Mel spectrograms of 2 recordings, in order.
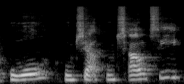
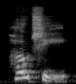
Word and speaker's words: Hochul: I can never say her name because I want to call her Huchauchi, and that is not her name. Because Hochul, I always say it wrong.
